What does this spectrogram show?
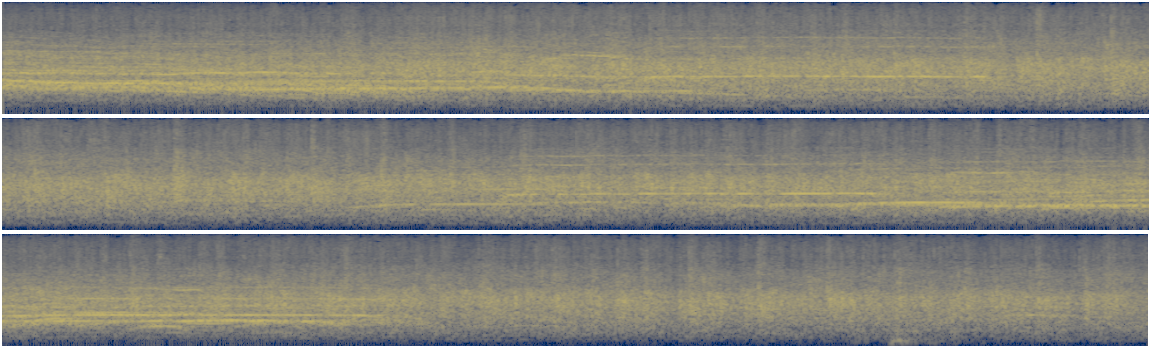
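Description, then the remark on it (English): A crowd in Tempe breaks into loud, sustained applause welcoming guests Josh Wolf, Jay Moore and Mark Wahlberg, with dense steady clapping and some cheering whistles, holding strong for about thirteen seconds before easing slightly. “Let's give a big warm welcome, Tempe, to Josh Wolf, Jay Moore, and Mark Wahlberg.”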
